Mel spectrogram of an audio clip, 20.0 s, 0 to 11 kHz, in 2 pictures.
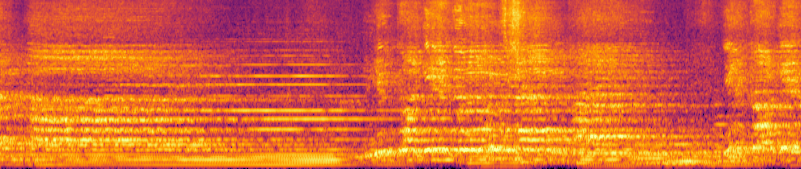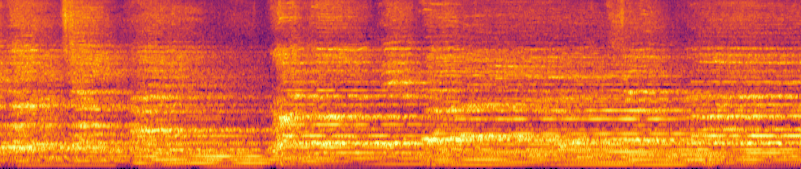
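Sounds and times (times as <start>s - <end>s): mixed choir singing a hymn: 0.0s - 20.0s.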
